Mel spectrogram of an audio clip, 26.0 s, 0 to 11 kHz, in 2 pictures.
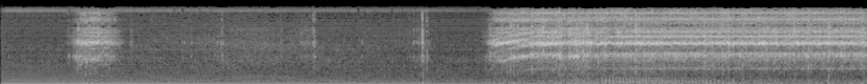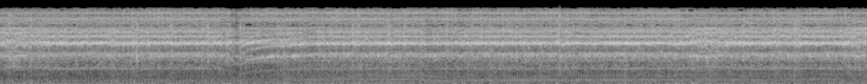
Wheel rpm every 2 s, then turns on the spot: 20, 0, 0, 20, 150, 160, 160, 160, 150, 160, 160, 160, 160.
none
